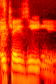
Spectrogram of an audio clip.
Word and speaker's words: Haze: I came to the conclusion that however you like to pronounce it is the best way to pronounce it. So if you like Hayes more, perfect. then it's Hayes. If you like Haze more, it's Haze.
